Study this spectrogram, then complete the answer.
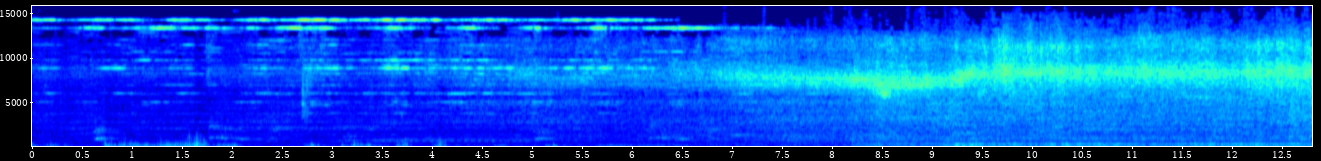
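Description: A train rumbles closer and then roars past at speed.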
